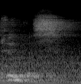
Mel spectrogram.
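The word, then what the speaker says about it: τύπος: There is a Greek word that is pronounced tupos, T-U-P-O-S.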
